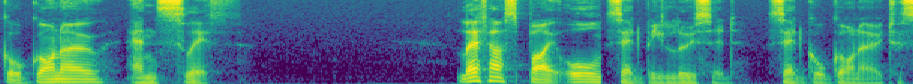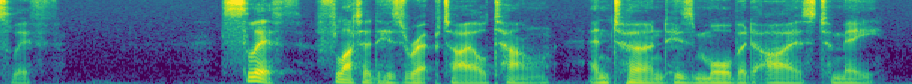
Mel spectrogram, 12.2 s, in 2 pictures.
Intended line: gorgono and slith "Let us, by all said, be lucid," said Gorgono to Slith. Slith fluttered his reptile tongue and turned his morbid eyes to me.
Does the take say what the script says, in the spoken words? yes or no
yes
